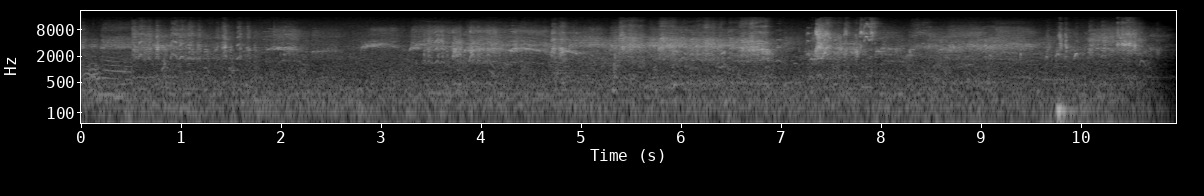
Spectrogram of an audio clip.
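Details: Indian flying fox at Keoladeo Ghana National Park, India, in November 2023; dense, harsh chattering and screeching from many overlapping callers runs throughout, with louder squabbling bursts near the middle and end.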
